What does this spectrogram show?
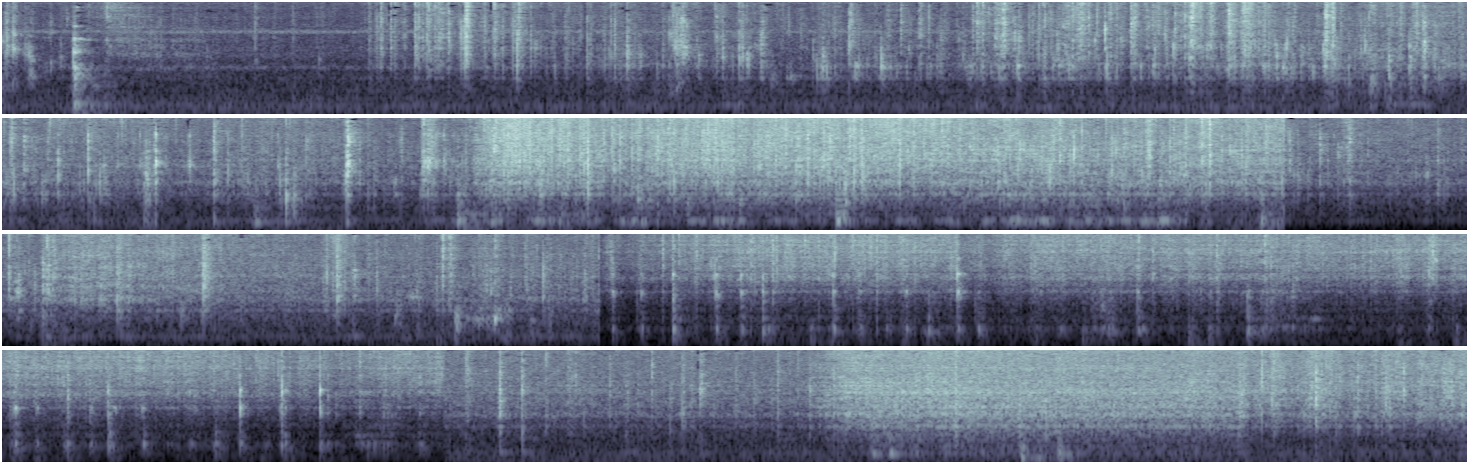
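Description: Eggs sizzling in hot oil in a ceramic frying pan, with a wooden spatula stirring and clicking against the pan as they are scrambled and then stir-fried with rice. The sizzle starts a couple of seconds in, is loudest about ten seconds in, dies down a few seconds later and picks up again near the end.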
